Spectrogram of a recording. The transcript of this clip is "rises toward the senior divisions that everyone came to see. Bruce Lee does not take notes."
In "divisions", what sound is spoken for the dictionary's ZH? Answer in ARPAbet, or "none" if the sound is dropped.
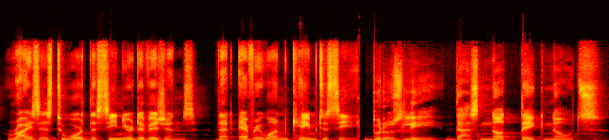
ZH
